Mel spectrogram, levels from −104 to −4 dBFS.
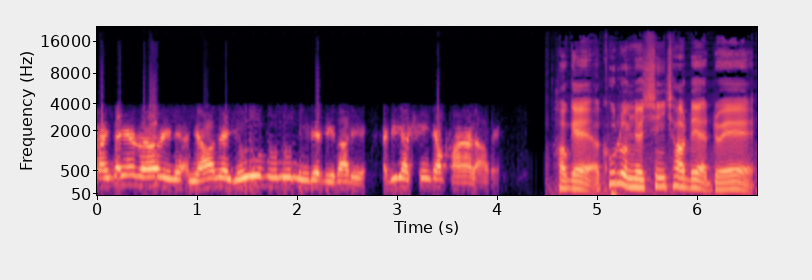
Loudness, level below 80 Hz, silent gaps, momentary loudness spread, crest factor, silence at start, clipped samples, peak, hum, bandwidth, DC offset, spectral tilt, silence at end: -23 LUFS; -50 dBFS; none; 6 LU; 16 dB; 0 s; under 0.1%; -6 dBFS; none; 18 kHz; under 0.1%; -5.5 dB/octave; 0.05 s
